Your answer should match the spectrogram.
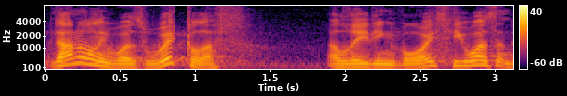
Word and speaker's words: Wycliffe: And so the Wycliffe translation, and by the way, it is pronounced Wycliffe, that Y gets an I sound, becomes the first English translation into a more contemporary English.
